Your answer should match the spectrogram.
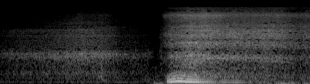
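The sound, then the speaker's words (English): Quiet hiss at first, then a sudden, loud nasal snort around the middle with a low rumbling tone, followed by a steady, noisy rush of breath through the nose. “Haven't I got noisy nostrils?”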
